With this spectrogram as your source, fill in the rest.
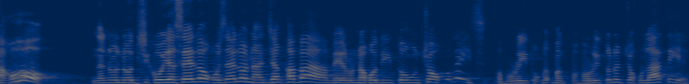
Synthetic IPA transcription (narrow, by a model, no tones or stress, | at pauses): ʔɐkohoʔ | nɐnunod̪̚sɪkujɐsɛlokujs̬ɛlonɐʔɐnd͡ʒaŋkɐbamɛːɾonɐko̞d̪iːt̪oŋt͡ʃokolajspɐbʊɾiːt̪omɐɡ̚pɐbʊɾiːt̪onɐŋt͡ʃokolaːt̪ɪ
